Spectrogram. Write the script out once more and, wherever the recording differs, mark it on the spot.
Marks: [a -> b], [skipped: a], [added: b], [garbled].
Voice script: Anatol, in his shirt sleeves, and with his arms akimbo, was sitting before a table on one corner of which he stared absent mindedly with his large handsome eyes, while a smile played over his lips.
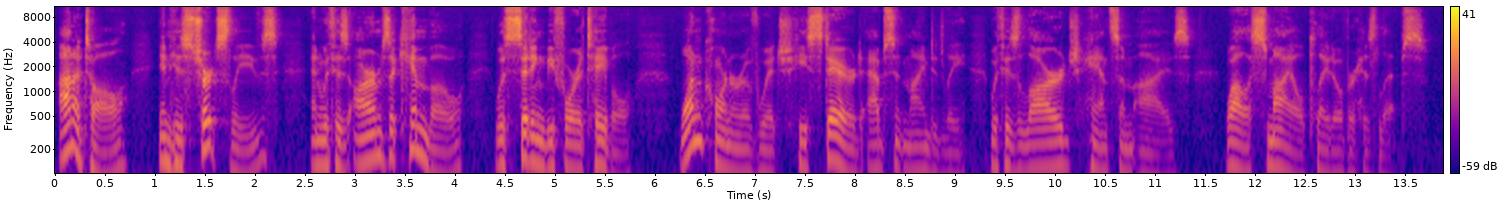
Anatol, in his shirt sleeves, and with his arms akimbo, was sitting before a table [skipped: on] one corner of which he stared absent mindedly with his large handsome eyes, while a smile played over his lips.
